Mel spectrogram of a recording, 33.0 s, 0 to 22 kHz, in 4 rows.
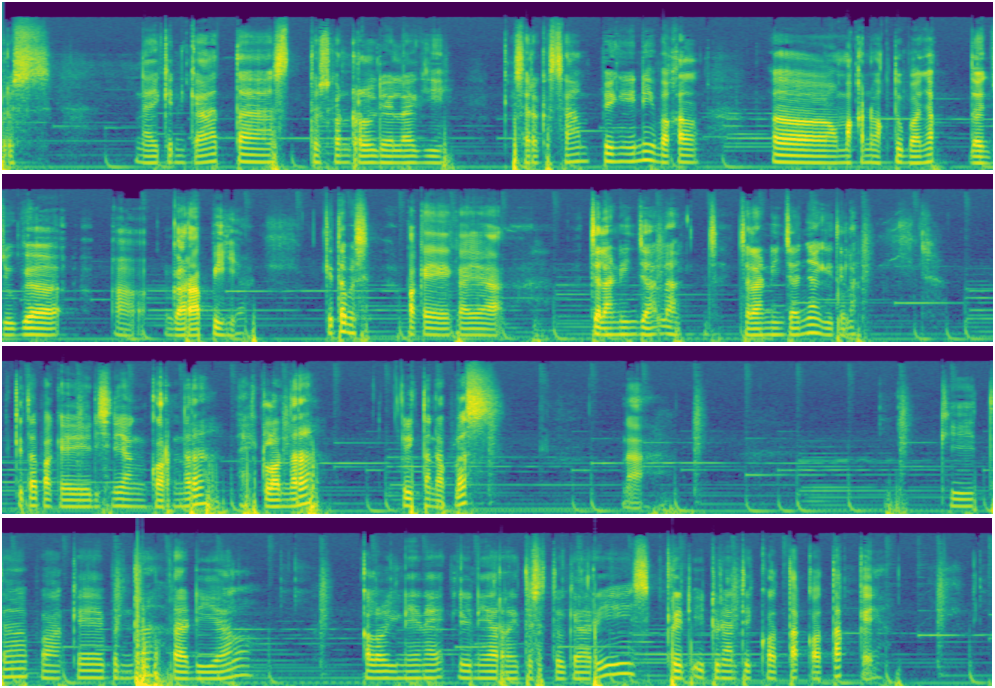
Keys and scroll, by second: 2.9 ctrl+d, 6.1 Delete, 9.1 Delete.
